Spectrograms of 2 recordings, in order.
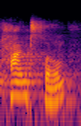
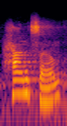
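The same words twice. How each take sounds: First: The D sound is clearly pronounced. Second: The D sound is left out. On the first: The speaker calls it wrong. "So we don't say handsome" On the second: The speaker calls it right. "rather we say handsome"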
